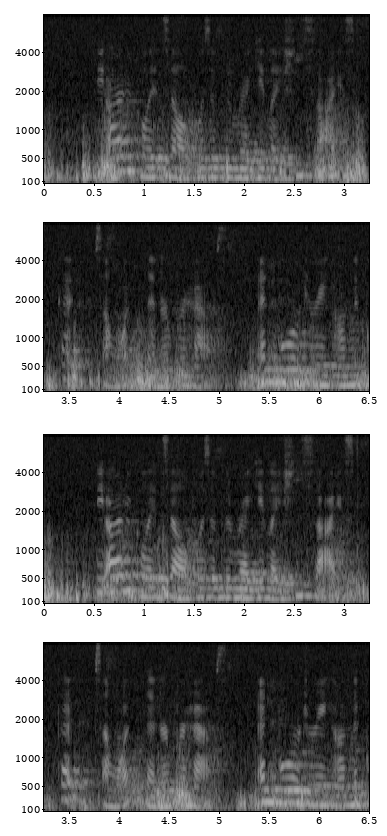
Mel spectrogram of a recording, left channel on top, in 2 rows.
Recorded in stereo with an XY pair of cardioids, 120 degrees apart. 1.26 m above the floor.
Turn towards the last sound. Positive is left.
turn(degrees=-60)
